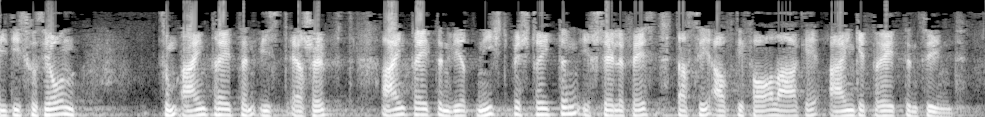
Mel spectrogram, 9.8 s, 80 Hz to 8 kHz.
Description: Session des Kantonsrates vom 15. bis 17. Februar 2021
